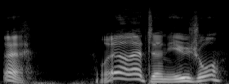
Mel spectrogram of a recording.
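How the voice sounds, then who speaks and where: A man playing a folksy, kindly, eccentric cryptid naturalist in an audio fiction podcast, telling things in a whimsical, gentle way. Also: a little high, sing-song, very noisy. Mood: mildly curious. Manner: whimsical, gentle storytelling with drawn-out phrases. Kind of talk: scripted audio fiction monologue.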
